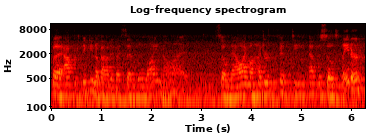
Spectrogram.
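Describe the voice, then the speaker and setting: A woman's voice: lowish voice, normal speed. A woman, a horror host, casually telling anecdotes about her work on a convention panel. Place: large room at a convention, panel. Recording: roomy, distant, noisy convention hall recording.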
